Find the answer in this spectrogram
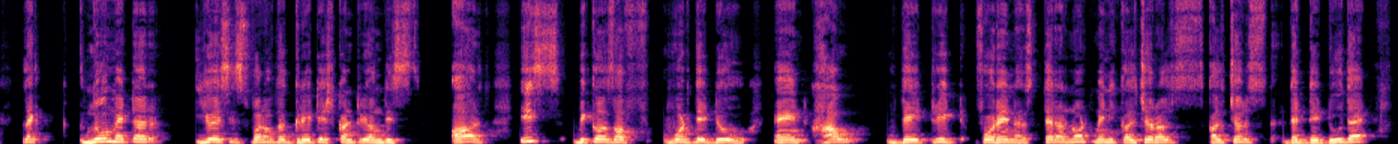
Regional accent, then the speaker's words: India; I think it was growing up in India was quite an exciting time. It was a pre-internet, pre-touch phone era.

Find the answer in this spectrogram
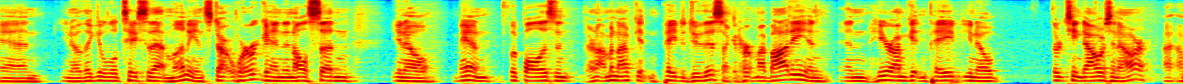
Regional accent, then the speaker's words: Belleville, Illinois, United States; now in Clinton County, United States; I'm not born and raised in Clinton County. I grew up in Belleville, and so I'm an implant.

